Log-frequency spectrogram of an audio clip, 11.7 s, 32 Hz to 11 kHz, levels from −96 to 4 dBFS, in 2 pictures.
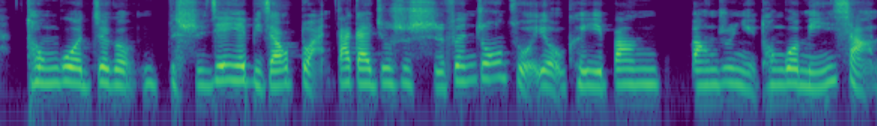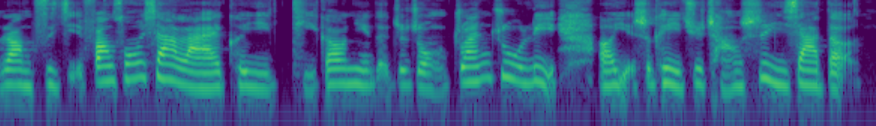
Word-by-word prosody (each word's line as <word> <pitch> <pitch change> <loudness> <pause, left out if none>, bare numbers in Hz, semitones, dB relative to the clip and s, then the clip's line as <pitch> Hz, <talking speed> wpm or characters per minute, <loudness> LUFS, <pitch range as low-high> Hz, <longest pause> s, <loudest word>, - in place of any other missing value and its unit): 通 240 0 -2
过 250 -2 +4
这 235 +3 +1
个 215 -3 -2 0.2
时 215 - +2
间 265 +5 +4
也 260 - +5
比 235 -5 -7
较 210 +1 +6
短， - - -3
大 240 - +3
概 230 -1 +4
就 235 +2 -5
是 235 +1 -1
10 200 -2 +3
分 260 +6 -3
钟 295 +2 -2
左 475 +11 -5
右， 425 - -2
可 230 -3 -6
以 205 -1 0
帮 225 +1 -1 0.2
帮 220 0 0
助 240 +2 -7
你 215 -5 -7
通 215 +2 -9
过 235 0 +3
冥 210 +5 -3
想 - - +3
让 220 -1 +1
自 220 +2 -2
己 200 - -3
放 255 +1 +3
松 290 +3 -2
下 295 -2 +4
来， 195 -5 +3
可 205 - -9
以 190 -2 -8
提 175 - -7
高 230 +3 -1
你 225 -2 -7
的 - - -12
这 215 - -8
种 195 -3 -6
专 255 +4 -1
注 295 -3 -5
力， 245 +1 -5 0.3
啊， 205 - 0
也 - - -7
是 - - +6
可 240 +1 -3
以 220 - -2
去 230 +3 -1
尝 205 - +1
试 300 +8 +3
一 230 -5 -6
下 215 0 +6
的。 190 -2 -3
225 Hz, 295 characters per minute, -25 LUFS, 210-250 Hz, 0.3 s, 较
